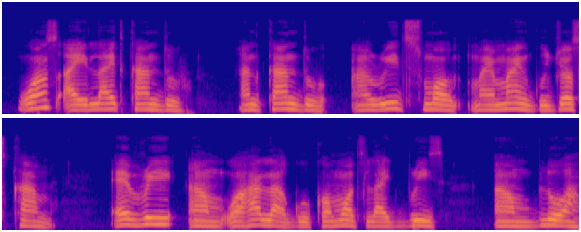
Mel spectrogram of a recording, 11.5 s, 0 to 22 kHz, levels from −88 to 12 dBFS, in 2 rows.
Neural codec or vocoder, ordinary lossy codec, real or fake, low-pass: none; MP3, 64 kbps; real; 10.8 kHz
